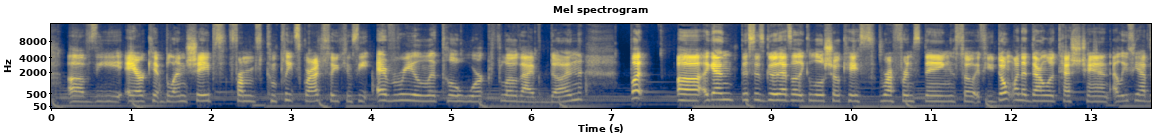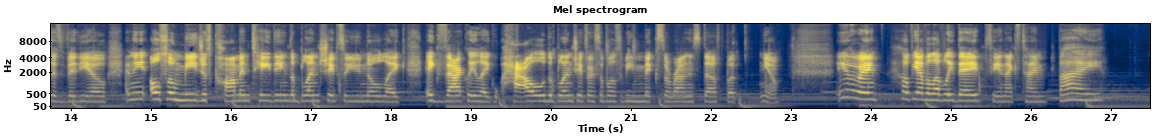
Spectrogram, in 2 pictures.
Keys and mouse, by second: 2.1-3.6 middle drag, 4.1 middle click, 5.4-6.4 shift+middle drag, 7.3 middle click, 8.2-8.6 ctrl+middle drag, 8.9-9.5 shift+middle drag, 9.6-12.2 middle drag, 12.6-13.1 shift+middle drag, 13.2 middle click, 16.6 shift+middle click, 18.5-20.4 ctrl+middle drag, 20.9-21.2 shift+middle drag, 22.5 click.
